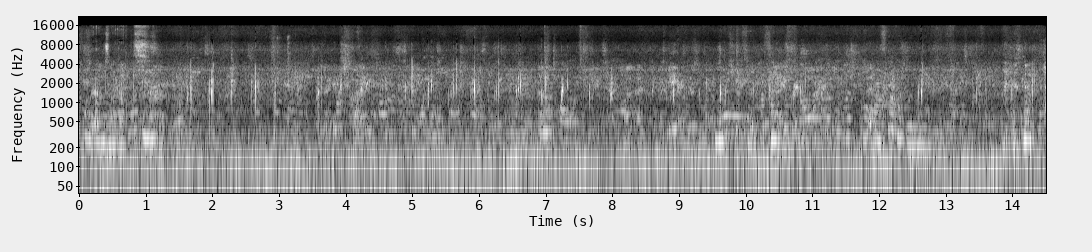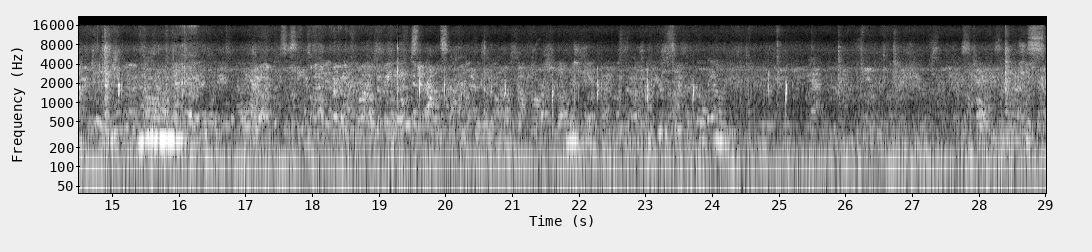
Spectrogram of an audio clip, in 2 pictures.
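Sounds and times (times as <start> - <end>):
indistinct chatter of passengers: 0.0 - 29.0
people talking: 0.0 - 29.0.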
